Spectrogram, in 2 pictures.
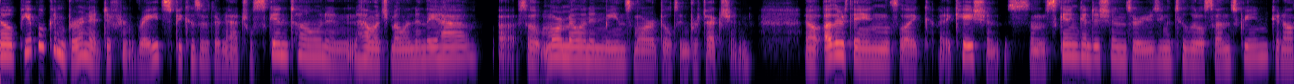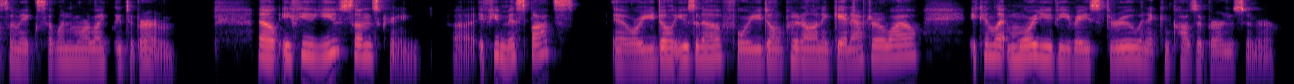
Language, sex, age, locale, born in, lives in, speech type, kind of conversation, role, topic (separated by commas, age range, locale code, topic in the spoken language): English, female, 30-34, en-US, United States, United States, read, expert-assistant, expert, How does sunscreen protect our skin?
